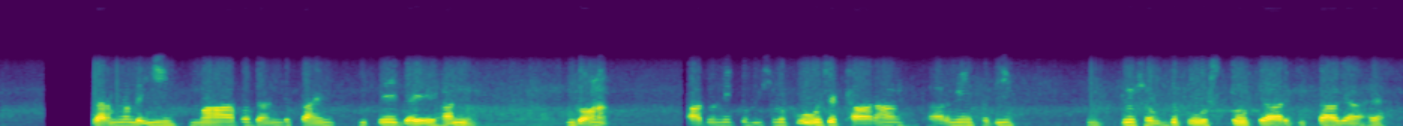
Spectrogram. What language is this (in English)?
Punjabi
